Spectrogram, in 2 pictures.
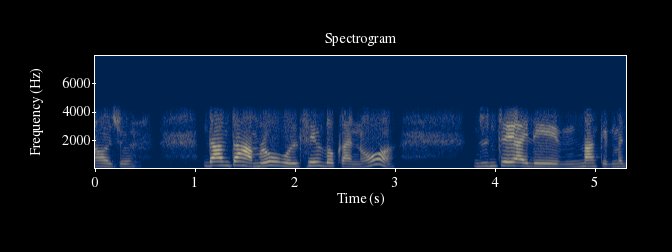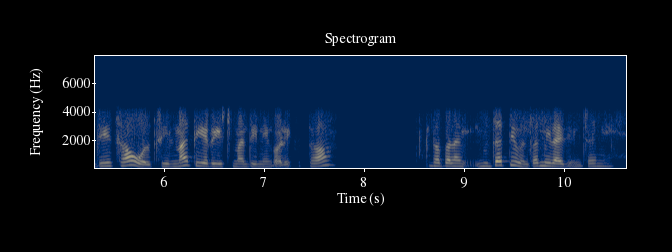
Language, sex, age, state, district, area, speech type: Nepali, female, 18-30, West Bengal, Jalpaiguri, urban, conversation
